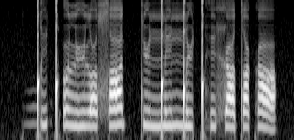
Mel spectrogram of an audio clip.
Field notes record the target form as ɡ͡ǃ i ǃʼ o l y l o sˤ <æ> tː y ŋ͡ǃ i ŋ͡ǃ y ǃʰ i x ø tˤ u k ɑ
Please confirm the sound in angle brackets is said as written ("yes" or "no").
yes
